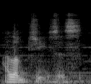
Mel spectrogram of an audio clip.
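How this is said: It sounds insincere and unloving.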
